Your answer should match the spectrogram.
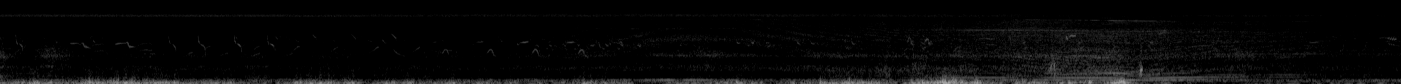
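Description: Radio-controlled model P-51B Mustang flying by, its motor's hum dropping in pitch as it passes about ten to twelve seconds in. Wind rumbles on the microphone throughout, and birds chirp in the first few seconds.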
